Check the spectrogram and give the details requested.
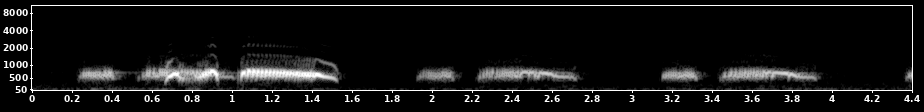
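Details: Spotted dove in Thailand, a decoy bird used to lure wild doves away from home; soft, hollow cooing, one short note then a drawn-out falling coo, the phrase given three times with short gaps.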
